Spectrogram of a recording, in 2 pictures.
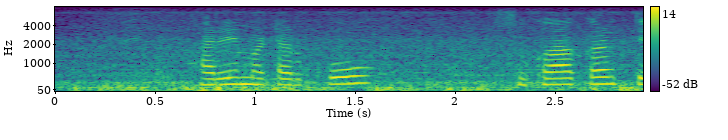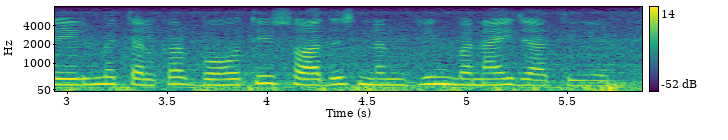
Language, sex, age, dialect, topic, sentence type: Hindi, female, 18-24, Kanauji Braj Bhasha, agriculture, statement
